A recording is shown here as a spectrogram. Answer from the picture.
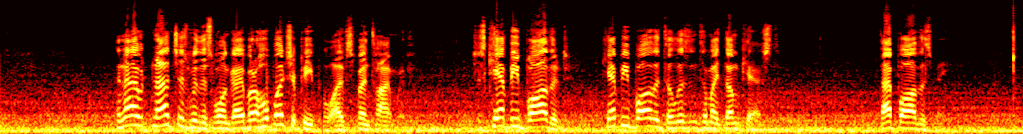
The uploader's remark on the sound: I record my show from my car as I drive to and from work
